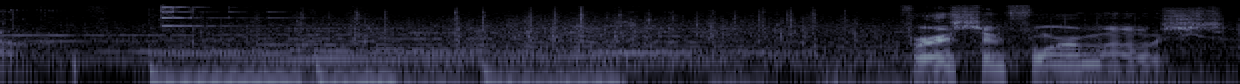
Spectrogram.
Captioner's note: bicycle bell ringing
